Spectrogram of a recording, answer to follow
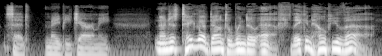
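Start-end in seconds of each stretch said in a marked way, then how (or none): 1.9-4.7 high, loud clerk voice; bright official bank clerk. A narrator's reading. Narrator voices the clerk, loud and high.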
